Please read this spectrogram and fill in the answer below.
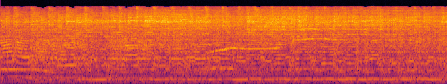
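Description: Live rock band playing, led by an electric guitar with sustained notes that bend in pitch, over a steady, repeating backing.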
